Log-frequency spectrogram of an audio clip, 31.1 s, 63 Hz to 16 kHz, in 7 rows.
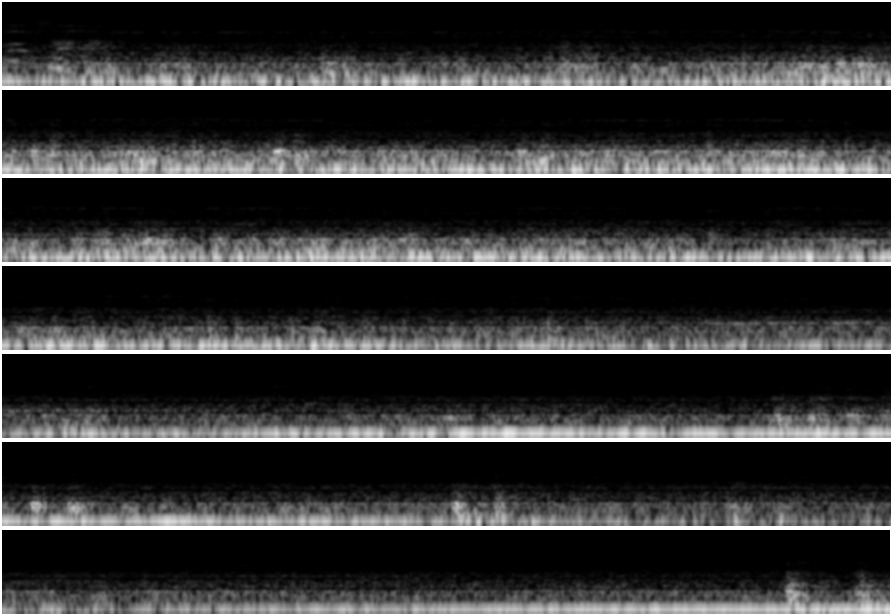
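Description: Nankai 1000 series electric train heard from inside the driver's cab while running: a steady low hum and rumble of motors and wheels on the rails, dipping somewhat in loudness about three-quarters of the way through.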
